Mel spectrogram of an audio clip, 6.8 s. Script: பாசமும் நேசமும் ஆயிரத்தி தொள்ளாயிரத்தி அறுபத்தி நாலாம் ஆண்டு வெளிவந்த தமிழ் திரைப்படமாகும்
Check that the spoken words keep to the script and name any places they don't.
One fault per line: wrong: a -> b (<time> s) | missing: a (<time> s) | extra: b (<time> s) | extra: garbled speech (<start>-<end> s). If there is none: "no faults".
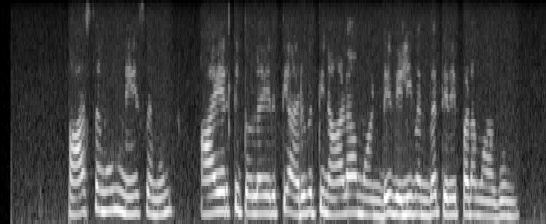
missing: தமிழ் (5.5 s)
